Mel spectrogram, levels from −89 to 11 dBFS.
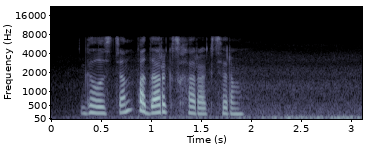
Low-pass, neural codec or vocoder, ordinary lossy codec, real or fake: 7.2 kHz; none; none; real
